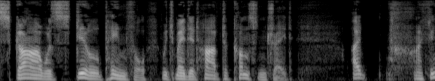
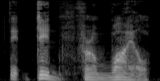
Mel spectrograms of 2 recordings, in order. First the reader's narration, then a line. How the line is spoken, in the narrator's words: muttered Harry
